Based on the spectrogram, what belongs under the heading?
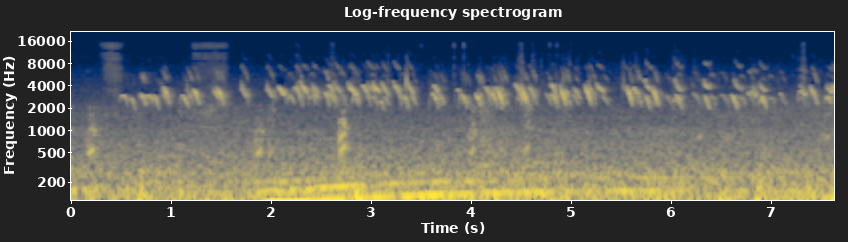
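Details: Family of Eastern spot-billed ducks, mother and young, that wandered into a place without water nearby; many high, short, falling peeps tumble together continuously over a loud low hum.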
